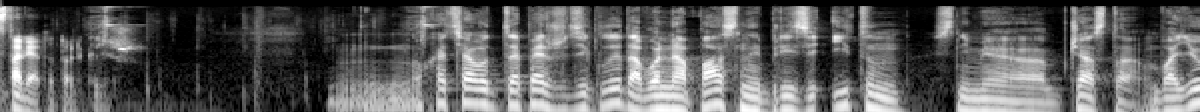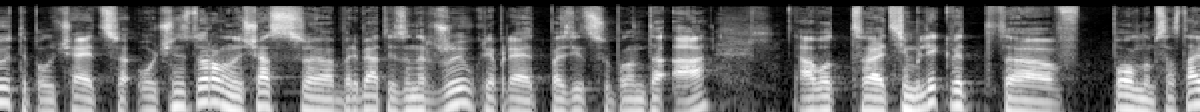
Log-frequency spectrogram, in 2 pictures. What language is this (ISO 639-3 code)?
rus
